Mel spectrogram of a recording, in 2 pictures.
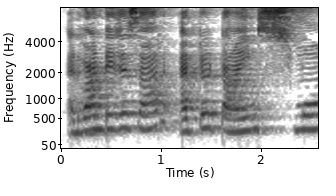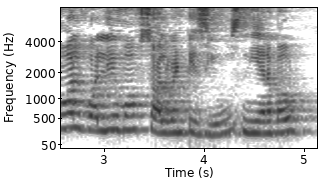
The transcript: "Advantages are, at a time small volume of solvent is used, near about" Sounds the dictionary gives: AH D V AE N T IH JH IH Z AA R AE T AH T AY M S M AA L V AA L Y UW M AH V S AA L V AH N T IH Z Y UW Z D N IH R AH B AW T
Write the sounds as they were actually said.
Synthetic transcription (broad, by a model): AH D V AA N T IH JH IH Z AA R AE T AH T AY M S M AA L V AA L Y UW M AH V S AA L V AH N T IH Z Y UW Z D N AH R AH B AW T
